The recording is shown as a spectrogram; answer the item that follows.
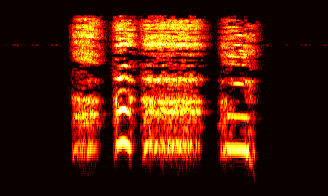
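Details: Hoarse junglefowl crow split into four parts, a ringing upward note early and a long raspy middle before a short descending finish, alone on a quiet background.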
